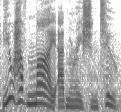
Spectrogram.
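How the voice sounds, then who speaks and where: Solemn, regal warrior goddess, noisy capture. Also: female voice, fairly high pitch, very animated, fairly bright tone. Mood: grave admiration. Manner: grave, formal, measured. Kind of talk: video game voice acting. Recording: game audio captured on a noisy livestream.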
